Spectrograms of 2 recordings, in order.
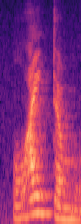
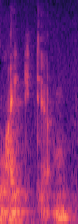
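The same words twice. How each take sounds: First: Said in the usual way. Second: Liked him, breathed out unvoiced and much softer; whispered aside. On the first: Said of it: "repeated as aside". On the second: Shown as a demonstration. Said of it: "whispered repeat".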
